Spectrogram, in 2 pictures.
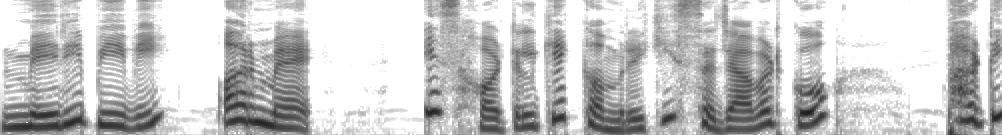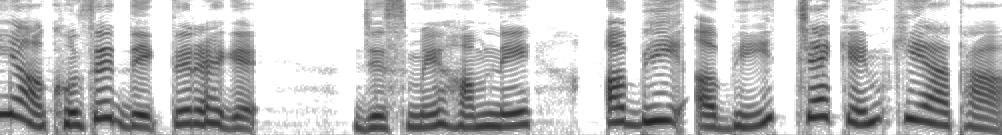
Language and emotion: Urdu, surprised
